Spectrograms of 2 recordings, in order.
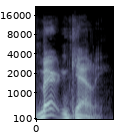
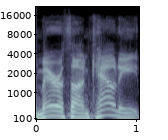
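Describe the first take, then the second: First: The 'th' sound in Marathon becomes a 't'. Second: The 'th' sound in Marathon is clearly pronounced. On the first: The speaker calls it wrong. "but it was Merritton County. ... the T H has a sound, people" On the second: The speaker calls it right. "And I lived in Marathon County"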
